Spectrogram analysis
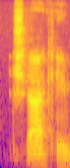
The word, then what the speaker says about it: Shakib: Don't say Shakib. Just say Shakib. No T in front. No T in the front.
